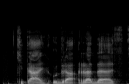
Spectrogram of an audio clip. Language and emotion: Russian, positive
